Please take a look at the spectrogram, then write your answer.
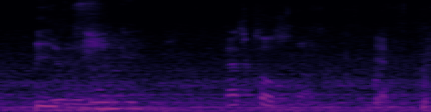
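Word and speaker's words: Heatley: looks like Heatltey. That's close enough. Yeah. Spell it. Yeah, it's Heatltey, H-E-A-T-L-E-Y.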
